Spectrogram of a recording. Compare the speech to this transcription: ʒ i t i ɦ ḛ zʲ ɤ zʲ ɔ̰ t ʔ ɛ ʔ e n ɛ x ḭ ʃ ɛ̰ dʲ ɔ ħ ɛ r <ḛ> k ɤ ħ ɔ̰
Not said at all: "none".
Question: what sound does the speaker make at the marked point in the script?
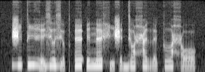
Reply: ɛ̰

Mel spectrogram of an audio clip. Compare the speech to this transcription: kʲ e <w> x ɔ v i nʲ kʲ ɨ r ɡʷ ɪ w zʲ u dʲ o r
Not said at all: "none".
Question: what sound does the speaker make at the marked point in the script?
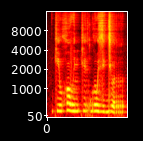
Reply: w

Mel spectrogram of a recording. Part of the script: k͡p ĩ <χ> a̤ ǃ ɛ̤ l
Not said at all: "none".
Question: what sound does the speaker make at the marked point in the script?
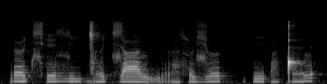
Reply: ʔ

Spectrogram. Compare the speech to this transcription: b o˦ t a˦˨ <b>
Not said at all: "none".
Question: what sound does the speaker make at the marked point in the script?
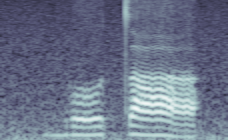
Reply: none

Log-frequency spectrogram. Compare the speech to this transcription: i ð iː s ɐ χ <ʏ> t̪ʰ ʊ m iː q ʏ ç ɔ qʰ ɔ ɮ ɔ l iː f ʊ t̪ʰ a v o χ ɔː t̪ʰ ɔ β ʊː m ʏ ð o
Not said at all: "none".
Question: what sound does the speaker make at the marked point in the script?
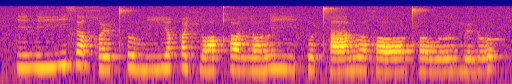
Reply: ʏ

